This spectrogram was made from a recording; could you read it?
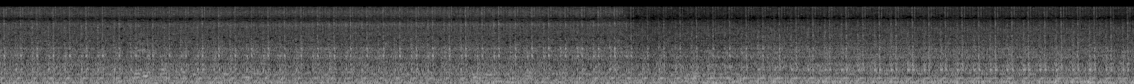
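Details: Jeep Wildtrak idling with an uneven beat and a light metallic rattle from the cylinder head; misfire diagnosis, part one.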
